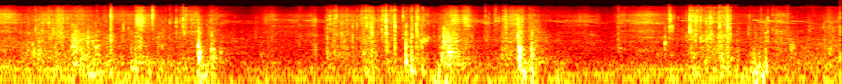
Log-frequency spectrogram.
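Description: Shrink-wrapped cases of plastic drink bottles being handled: plastic crinkling with irregular knocks and thumps as the cases are moved and set down. A low steady rumble runs underneath.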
